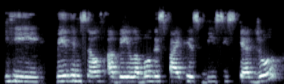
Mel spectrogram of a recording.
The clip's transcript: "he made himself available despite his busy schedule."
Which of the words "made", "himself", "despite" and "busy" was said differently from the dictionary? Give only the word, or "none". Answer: busy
